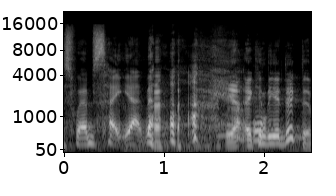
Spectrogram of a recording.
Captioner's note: laughter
